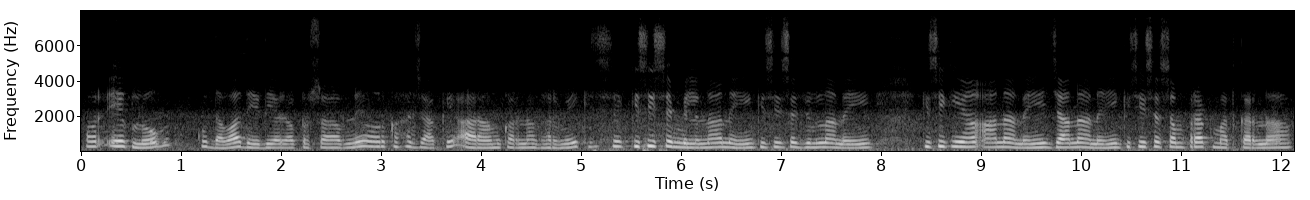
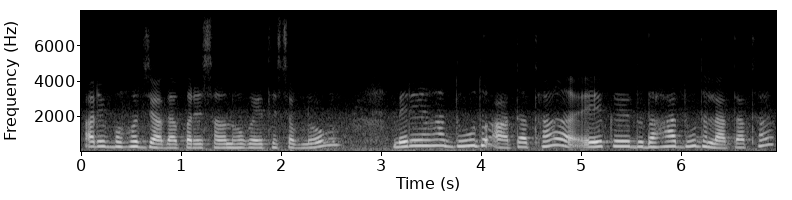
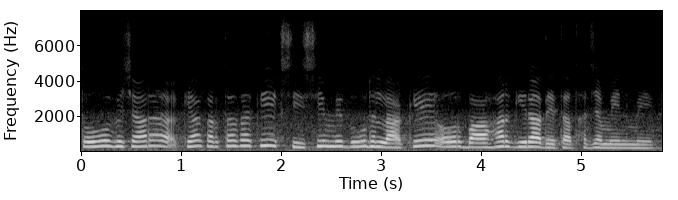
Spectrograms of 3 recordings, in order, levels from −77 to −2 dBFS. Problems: none marked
